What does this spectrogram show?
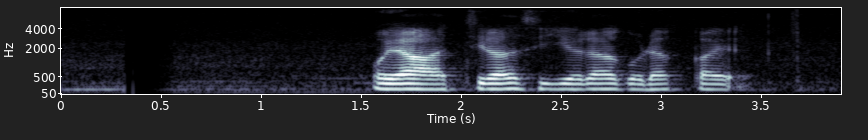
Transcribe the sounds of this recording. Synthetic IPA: ojaːt͡ʃːilaːsiːelaːɡoɖakːaje

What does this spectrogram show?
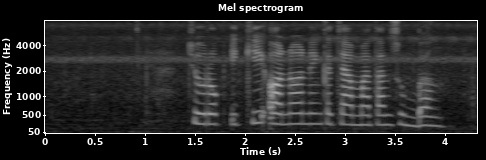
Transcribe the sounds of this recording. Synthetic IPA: t͡ʃuɾʊkikiʔɔnɔnɪŋkət͡ʃamat̪ansumbaŋ

